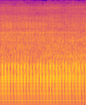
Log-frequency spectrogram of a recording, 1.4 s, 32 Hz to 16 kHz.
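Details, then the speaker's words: Suzuki DR200ES single-cylinder motorcycle, first run after acquiring, air filter refitted, temporary fuel line: even, steady thumping of about twelve beats a second, no knocks or misses; idles okay, normal idle. "i mean it seems to idle okay she seems to wind up those are all good things"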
